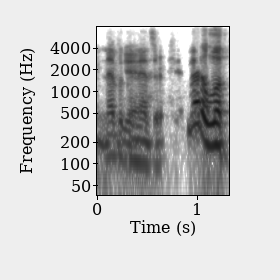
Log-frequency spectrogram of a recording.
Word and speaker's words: Nebuchadnezzar: Nebuchadnezzar, right? Nebuchadnezzar.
